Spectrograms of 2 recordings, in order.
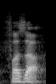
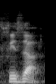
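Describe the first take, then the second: First: फ़ज़ा with short a after फ़; correct pronunciation. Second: फ़िज़ा with short i after फ़; wrong pronunciation. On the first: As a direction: say फ़ज़ा as fa-zaa, no i sound. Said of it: "असल में ये फ़ज़ा है". (फ़ज़ा, फ़ के साथ अ, सही उच्चारण) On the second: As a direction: say फ़िज़ा as fi-zaa, the common mistake. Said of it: "फ़िज़ा कहते हैं लोग". (फ़िज़ा, इ की मात्रा वाला गलत उच्चारण) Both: Shown as a demonstration.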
